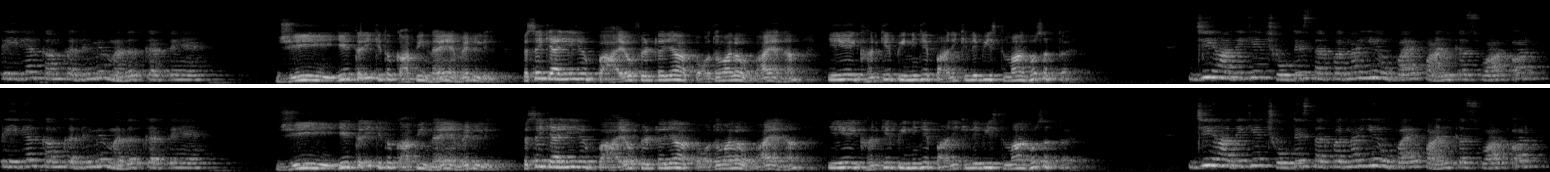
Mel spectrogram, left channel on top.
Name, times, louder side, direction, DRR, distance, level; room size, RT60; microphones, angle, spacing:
voice 1, 0.0-2.0 11.9-15.3, right 1 dB, 5° right, -5 dB, 2.7 m, -30 dB
voice 2, 2.8-5.0 5.2-8.0 8.3-10.7, left 1 dB, 75° left, 5 dB, 0.8 m, -25 dB
7.9 x 7.9 x 2.5 m, 0.70 s
head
